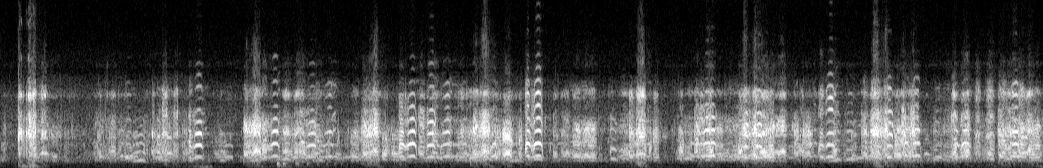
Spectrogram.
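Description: Greater Flamingos in a flock give a continuous goose-like gabble of nasal honks, many birds overlapping in a dense, rhythmic chatter.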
